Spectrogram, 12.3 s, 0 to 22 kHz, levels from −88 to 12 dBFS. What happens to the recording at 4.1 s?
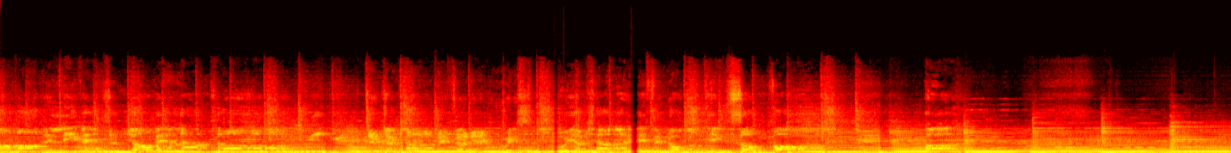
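Nothing goes wrong at 4.1 s; the audio passes through that moment intact, with no dropout, click, glitch or other fault.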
